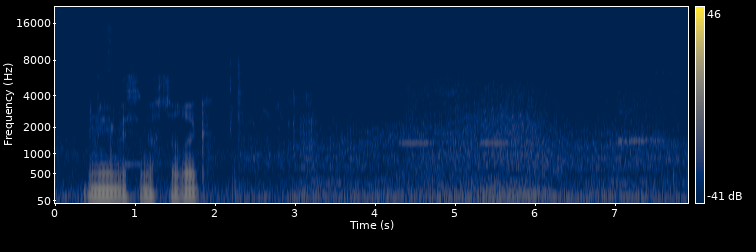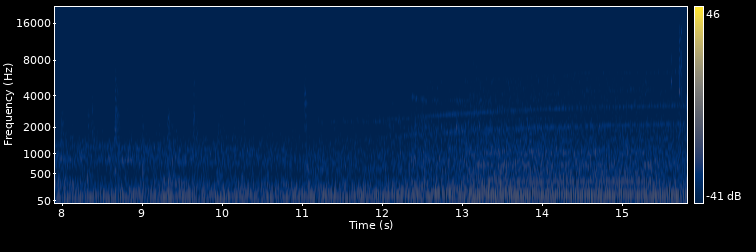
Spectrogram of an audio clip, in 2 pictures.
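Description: A heavy diesel truck engine rumbles steadily.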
